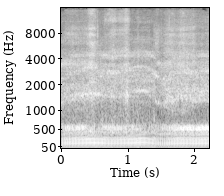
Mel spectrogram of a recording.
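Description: Yamaha MT-09 motorcycle engine while riding downhill, a steady droning hum with wind buffeting, dipping briefly midway before holding its tone.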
